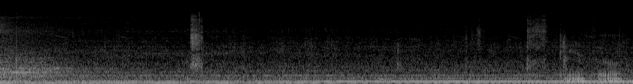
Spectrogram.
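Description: A steady low motor hum over a rumble, with a couple of faint clicks, one about two seconds in and another near the end.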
